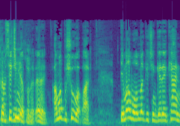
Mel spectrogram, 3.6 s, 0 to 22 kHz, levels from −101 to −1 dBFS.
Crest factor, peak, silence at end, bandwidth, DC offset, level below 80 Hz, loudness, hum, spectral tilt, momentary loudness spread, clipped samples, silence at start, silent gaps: 12 dB; 0 dBFS; 0 s; 11.5 kHz; under 0.1%; -52 dBFS; -11 LUFS; none; -5.5 dB/octave; 5 LU; under 0.1%; 0 s; none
